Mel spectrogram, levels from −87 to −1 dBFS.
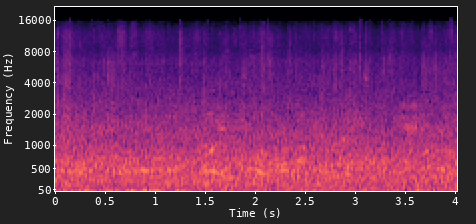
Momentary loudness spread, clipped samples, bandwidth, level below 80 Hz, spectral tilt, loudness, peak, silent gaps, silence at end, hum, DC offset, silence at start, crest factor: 2 LU; under 0.1%; 17 kHz; -40 dBFS; -5.5 dB/octave; -27 LUFS; -12 dBFS; none; 0 s; none; under 0.1%; 0 s; 14 dB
